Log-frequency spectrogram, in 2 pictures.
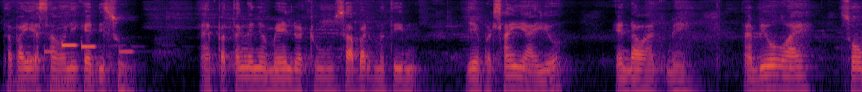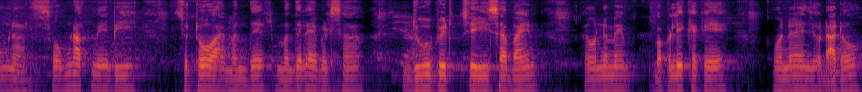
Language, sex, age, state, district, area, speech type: Sindhi, male, 60+, Gujarat, Kutch, urban, spontaneous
